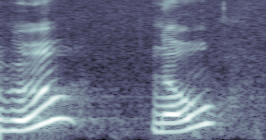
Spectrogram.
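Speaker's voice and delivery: dismissive, offhand, brushing-off typical guy voice. Imagining how a man would answer if asked, doing an impression of all men. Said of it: "that's my impression for all men".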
